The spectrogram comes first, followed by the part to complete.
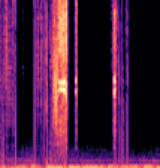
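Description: Glitch-style logo intro sound effect: a loud, steady electric buzz broken by several sudden bursts of static crackle and clicks.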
